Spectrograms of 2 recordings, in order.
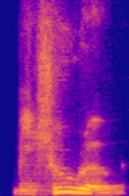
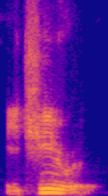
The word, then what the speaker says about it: Michiru: But also I think Ray's English voice actor might have misspoke because it sounded like she was saying Michuru instead of Michiru.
